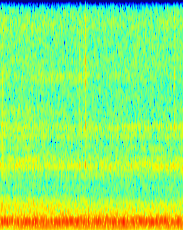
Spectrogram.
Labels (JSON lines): {"label": "anthrophony, boat engine", "recorder": "HydroMoth"}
